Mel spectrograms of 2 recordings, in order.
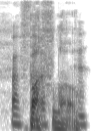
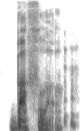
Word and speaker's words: buffalo: Especially if you Especially if you drop the middle A and you pronounce it like it's B U F F {apostrophe} L O, buffalo, buffalo.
